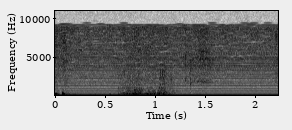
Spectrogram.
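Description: Steady electrical mains hum in the recording, a low buzz with its overtones.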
